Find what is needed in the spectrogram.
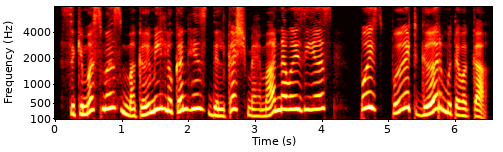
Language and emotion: Kashmiri, surprised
